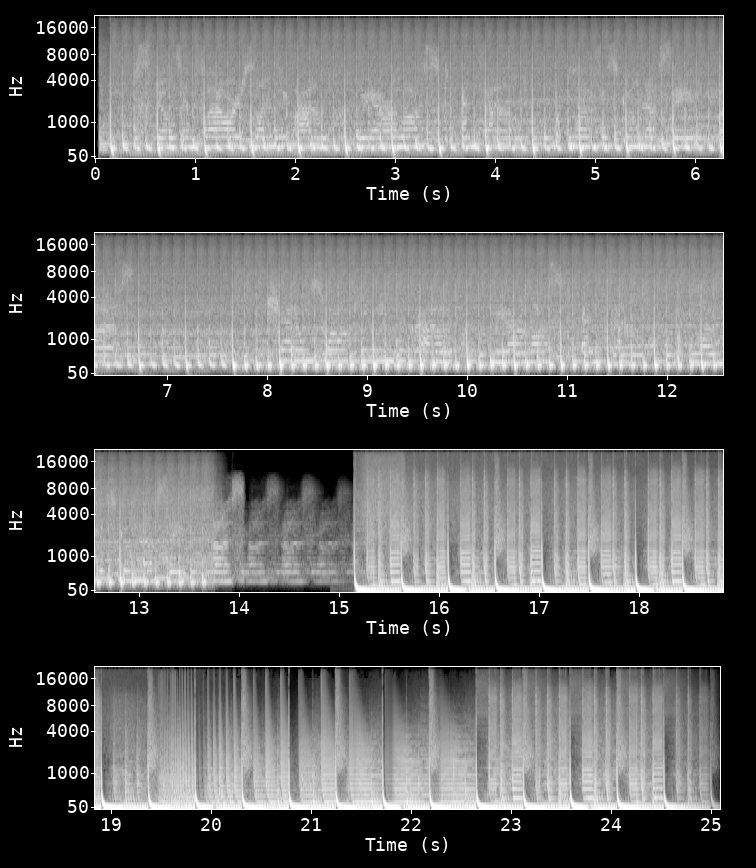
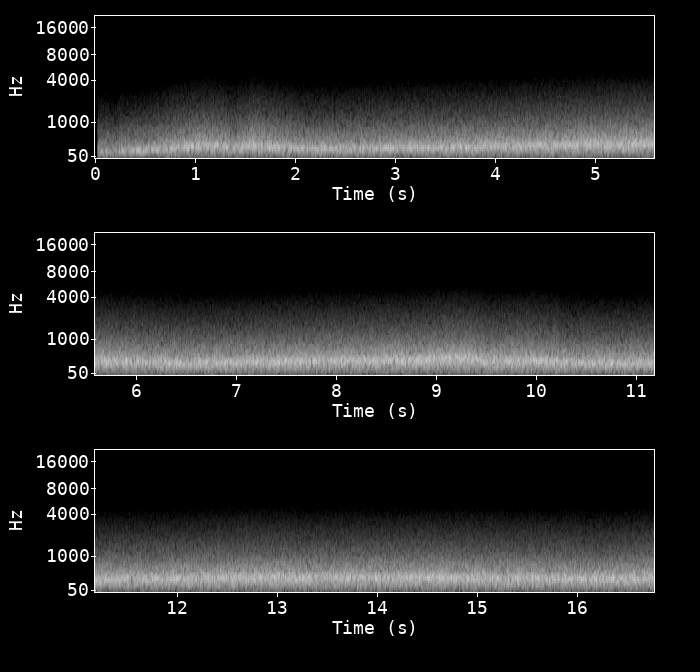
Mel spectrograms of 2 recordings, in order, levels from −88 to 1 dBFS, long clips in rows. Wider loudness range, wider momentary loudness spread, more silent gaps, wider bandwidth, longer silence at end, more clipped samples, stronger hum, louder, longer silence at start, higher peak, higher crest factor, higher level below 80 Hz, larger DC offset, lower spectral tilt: about the same, 3 LU vs 3 LU; about the same, 4 LU vs 4 LU; neither; first, over 20 kHz vs 4.1 kHz; about the same, 0 s vs 0 s; first, 0.2% vs under 0.1%; neither; first, -9 LUFS vs -30 LUFS; about the same, 0.05 s vs 0 s; first, 0 dBFS vs -14 dBFS; second, 8 dB vs 14 dB; first, -12 dBFS vs -58 dBFS; neither; second, -4.5 dB/octave vs -12 dB/octave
